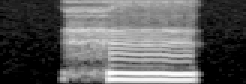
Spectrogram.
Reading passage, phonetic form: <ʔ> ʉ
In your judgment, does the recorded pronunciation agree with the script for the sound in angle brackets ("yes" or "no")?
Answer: no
